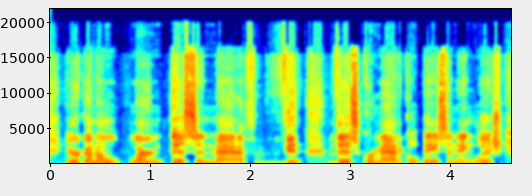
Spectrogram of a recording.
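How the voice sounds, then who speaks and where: A man talks in a normal speaking voice, pitched fairly high, with an American accent. His pace is fairly slow, and the sound is dry and close with no echo. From US, small town. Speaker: conspiracy-debunking panelist, parent. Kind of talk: panel discussion.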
